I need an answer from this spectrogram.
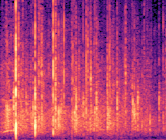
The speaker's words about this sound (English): Can we give the Lord a clap praise?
